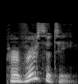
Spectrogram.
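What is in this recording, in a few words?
"perversity", British English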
